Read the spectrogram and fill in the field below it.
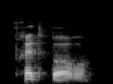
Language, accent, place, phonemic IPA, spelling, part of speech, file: French, France, Lyon, /fʁɛ d(ə) pɔʁ/, frais de port, noun, LL-Q150 (fra)-frais de port.wav
- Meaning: shipping costs, delivery costs, shipping, delivery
